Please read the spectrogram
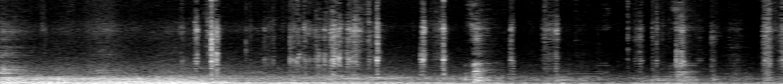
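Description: A small metal hand tool scraping and clicking against the steel of a homemade ball joint press, in a quick irregular run of short clicks and scrapes from about two seconds in. A low steady rumble fades away over the first couple of seconds.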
